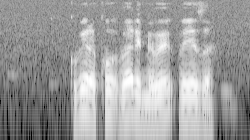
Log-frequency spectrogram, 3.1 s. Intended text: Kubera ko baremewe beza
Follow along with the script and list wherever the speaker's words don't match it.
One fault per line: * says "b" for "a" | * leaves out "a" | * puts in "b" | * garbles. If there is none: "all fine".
all fine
